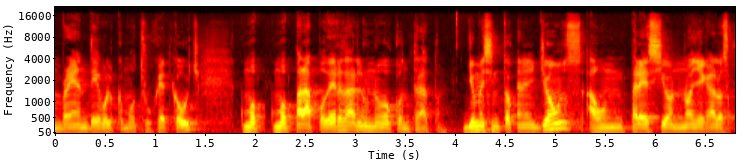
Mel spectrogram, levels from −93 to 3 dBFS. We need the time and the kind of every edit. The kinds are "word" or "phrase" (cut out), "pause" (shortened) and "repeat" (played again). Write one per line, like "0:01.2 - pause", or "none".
0:02.1 - repeat
0:04.0 - pause
0:04.6 - phrase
